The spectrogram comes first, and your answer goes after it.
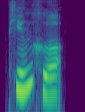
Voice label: "平和", Chinese

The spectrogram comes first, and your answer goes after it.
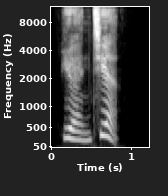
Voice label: "远见", Chinese

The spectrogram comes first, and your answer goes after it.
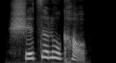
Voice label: "十字路口", Chinese

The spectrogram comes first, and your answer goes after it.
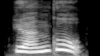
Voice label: "缘故", Chinese

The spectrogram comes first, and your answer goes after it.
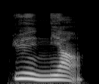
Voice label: "酝酿", Chinese

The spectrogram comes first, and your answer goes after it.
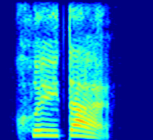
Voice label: "亏待", Chinese

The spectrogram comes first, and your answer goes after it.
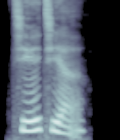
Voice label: "节俭", Chinese; jié jiǎn; frugal; economical

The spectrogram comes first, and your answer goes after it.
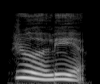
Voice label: "热烈", Chinese

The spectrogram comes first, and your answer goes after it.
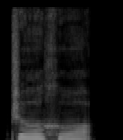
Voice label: "折合", Chinese

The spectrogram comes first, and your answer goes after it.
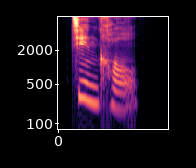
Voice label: "进口", Chinese

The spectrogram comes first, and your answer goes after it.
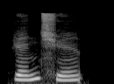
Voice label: "人群", Chinese

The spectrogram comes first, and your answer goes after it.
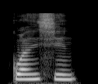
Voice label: "关心", Chinese

